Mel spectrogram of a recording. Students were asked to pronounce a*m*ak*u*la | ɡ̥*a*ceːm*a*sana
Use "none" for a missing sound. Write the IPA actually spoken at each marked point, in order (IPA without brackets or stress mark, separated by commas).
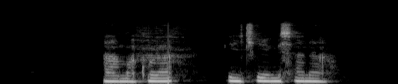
m, o, e, i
